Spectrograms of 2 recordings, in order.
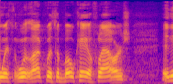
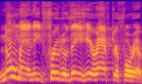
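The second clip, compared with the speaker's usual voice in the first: mock stern, harsh, unkind tone; 4 semitones higher than usual. Retelling a bible story, the speaker voices a man speaking to a tree; mock unkind tone. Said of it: "not a very nice tone of voice".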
